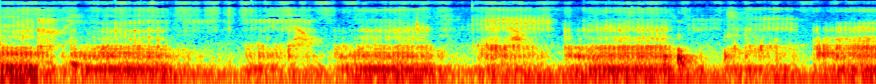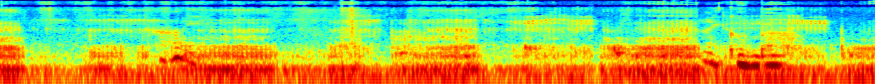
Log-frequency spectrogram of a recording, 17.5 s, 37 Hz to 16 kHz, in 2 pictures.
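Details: Two F2 Savannah cats purr while being petted and giving affection, a deep, steady rumble that pulses with each breath.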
